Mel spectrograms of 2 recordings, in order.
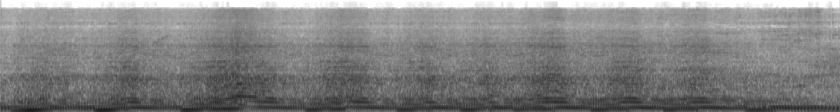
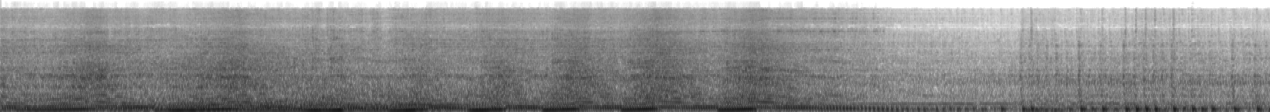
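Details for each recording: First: Hero Passion Pro after full engine rebuild, trial revving: single-cylinder engine with fast buzzing rattle following engine speed; cracked front number plate shaking up and down, no other noise from the engine. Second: Hero Passion Pro after full engine rebuild: crisp repeated throttle blips rising and falling cleanly, then a steady even idle with no knocks; sounds far better than before the work, healthy.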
